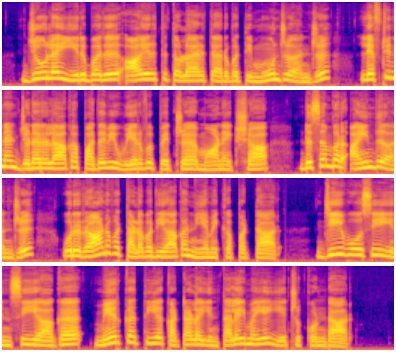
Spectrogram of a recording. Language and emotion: Tamil, neutral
